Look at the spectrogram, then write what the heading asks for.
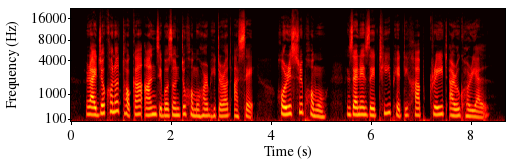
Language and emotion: Assamese, neutral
